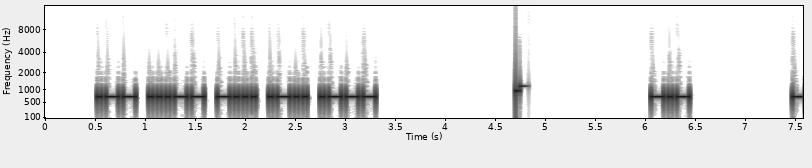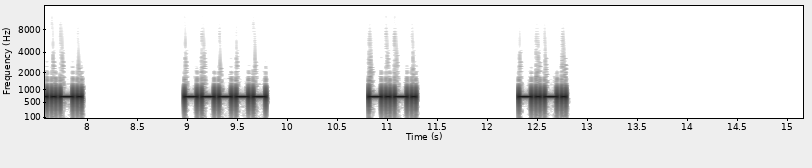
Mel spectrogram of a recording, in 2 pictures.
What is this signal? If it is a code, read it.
Morse code, heard as a keyed tone, about 28 wpm, spaced as for 12 wpm, 700 Hz. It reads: W3BLJ KC0CC
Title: USA Call Signs - 5 Characters - 8x Character Spacing - 28wpm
